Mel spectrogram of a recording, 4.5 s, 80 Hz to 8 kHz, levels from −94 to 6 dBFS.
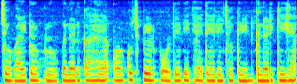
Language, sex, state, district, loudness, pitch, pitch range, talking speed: Hindi, female, Bihar, West Champaran, -18 LUFS, 215 Hz, 210-220 Hz, 270 wpm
